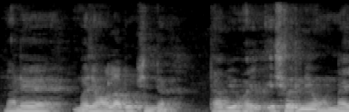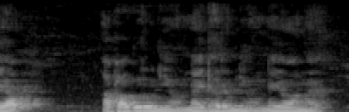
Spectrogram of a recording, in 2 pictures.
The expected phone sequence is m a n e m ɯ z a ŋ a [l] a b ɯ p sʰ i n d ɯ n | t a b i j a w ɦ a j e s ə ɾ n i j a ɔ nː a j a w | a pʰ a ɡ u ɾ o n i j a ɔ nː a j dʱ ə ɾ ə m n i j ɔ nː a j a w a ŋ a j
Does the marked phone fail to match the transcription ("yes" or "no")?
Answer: no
